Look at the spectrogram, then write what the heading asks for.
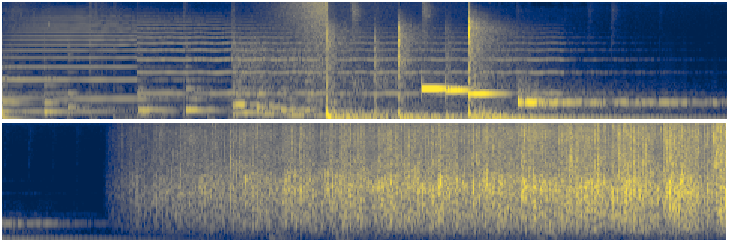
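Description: A short bright musical jingle rings out and fades, then a studio audience in the studio of the media magazine Kurer breaks into loud, sustained applause welcoming the host, continuing steadily to the end, with no talking.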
